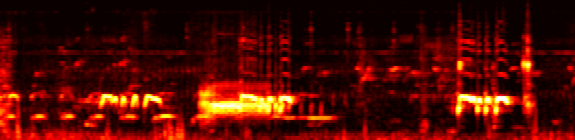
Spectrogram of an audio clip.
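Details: Perkutut or zebra dove singing manggung-style, meant to bait an opponent's emotions and arousal: short groups of rolling, looping coos separated by pauses, overlapped at times by a harsh droning tone and faint clicks.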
